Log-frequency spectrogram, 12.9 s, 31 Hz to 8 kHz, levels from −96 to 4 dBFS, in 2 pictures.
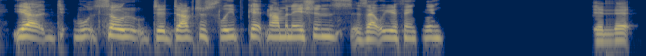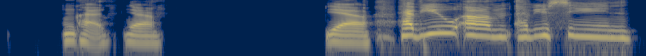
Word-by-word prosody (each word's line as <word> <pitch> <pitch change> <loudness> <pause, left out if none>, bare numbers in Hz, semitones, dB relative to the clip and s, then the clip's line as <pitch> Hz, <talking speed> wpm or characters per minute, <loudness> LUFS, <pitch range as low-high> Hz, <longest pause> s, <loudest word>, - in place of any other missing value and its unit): Yeah, 225 -3 +6
d 195 -2 -13
w 210 +1 -9
so, 215 -8 +1
did 195 -2 -3
Doctor 205 +2 +1
Sleep 210 +2 -3
get 225 -2 -2
nominations? 210 +1 -2
Is 160 - -9
that 175 - +2
what 195 - -6
you're 195 -1 -1
thinking? 195 0 -7 1.5
Did 140 0 -7
it? 155 - -2 0.8
M'kay, 145 -1 -3 0.2
yeah. 120 -3 -3 1.7
Yeah. 125 -3 +2 0.3
Have 245 0 +7
you, 295 +1 +1
um 230 -4 +5
have 210 0 -4
you 240 +1 -2
seen, 215 -6 -1
210 Hz, 115 wpm, -25 LUFS, 185-225 Hz, 1.7 s, Have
